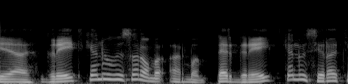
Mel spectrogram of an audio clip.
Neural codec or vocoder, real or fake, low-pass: codec, 16 kHz, 2 kbps, X-Codec, HuBERT features, trained on balanced general audio; fake; 5.4 kHz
